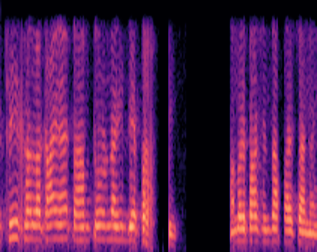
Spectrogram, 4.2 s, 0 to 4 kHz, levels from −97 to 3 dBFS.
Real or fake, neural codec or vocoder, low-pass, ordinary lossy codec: fake; vocoder, 22.05 kHz, 80 mel bands, WaveNeXt; 3.6 kHz; none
